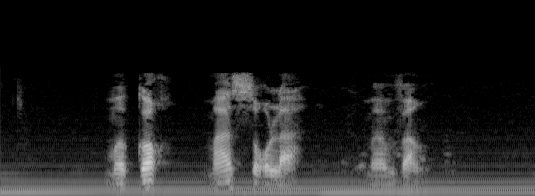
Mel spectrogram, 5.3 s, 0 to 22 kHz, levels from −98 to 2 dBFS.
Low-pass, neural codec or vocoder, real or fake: 5.4 kHz; none; real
